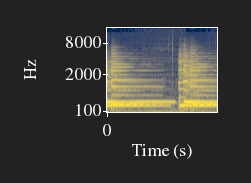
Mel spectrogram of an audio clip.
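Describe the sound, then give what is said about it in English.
Two notes a tritone apart sound together on a virtual piano, sustained and slowly fading. The same pair is struck again after about a second and a half and held to the end. “Hold on, that's a tritone.”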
